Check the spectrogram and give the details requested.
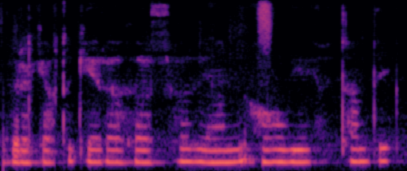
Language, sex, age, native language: Icelandic, male, 12, Icelandic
